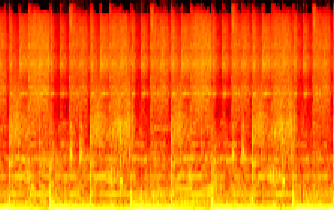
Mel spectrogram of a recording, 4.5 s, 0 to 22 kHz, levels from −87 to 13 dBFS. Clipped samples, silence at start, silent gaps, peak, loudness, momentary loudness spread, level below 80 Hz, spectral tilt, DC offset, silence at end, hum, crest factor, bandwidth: 0.6%; 0 s; none; 0 dBFS; -8 LUFS; 1 LU; -6 dBFS; -3.5 dB/octave; under 0.1%; 0 s; none; 6 dB; 19.5 kHz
